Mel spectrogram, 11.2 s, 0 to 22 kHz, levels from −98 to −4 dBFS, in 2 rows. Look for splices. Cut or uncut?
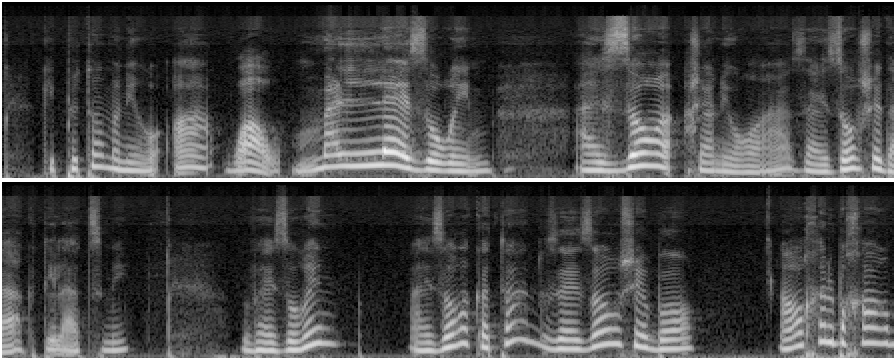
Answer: cut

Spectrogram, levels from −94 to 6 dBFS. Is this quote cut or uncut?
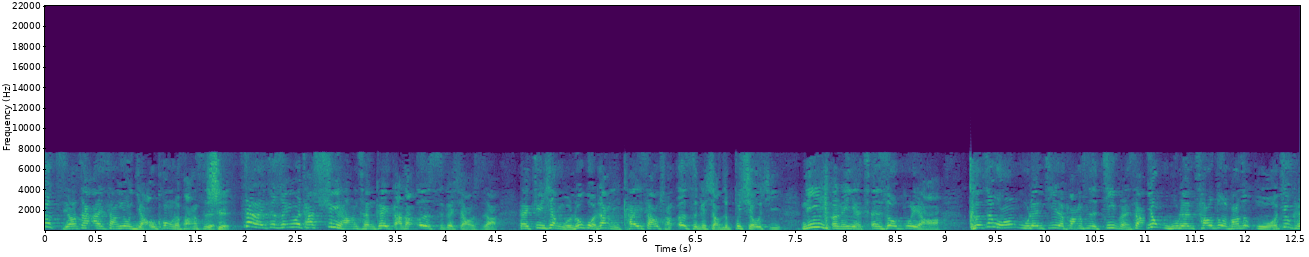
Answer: cut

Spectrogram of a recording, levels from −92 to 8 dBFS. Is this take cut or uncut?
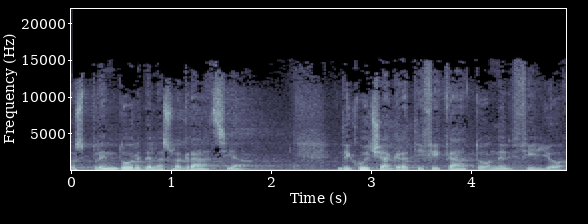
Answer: uncut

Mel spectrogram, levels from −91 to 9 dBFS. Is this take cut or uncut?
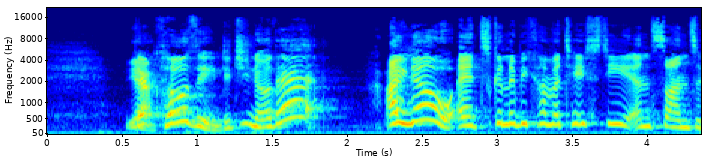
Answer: uncut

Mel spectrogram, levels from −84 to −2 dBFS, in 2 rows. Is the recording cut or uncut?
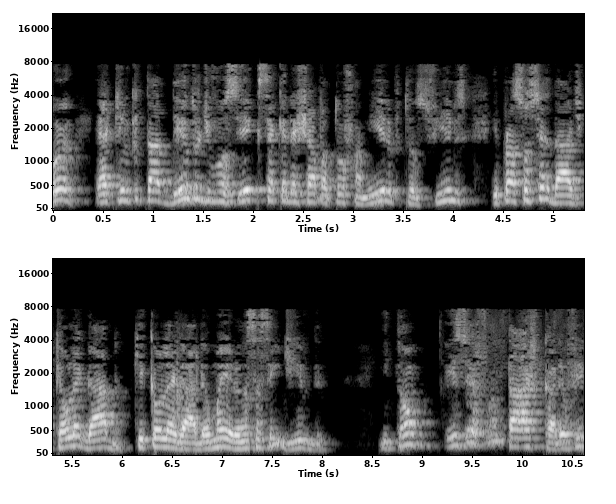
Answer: cut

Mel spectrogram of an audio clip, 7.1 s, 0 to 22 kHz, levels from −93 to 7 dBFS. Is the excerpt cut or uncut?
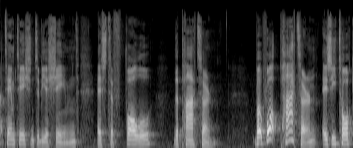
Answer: uncut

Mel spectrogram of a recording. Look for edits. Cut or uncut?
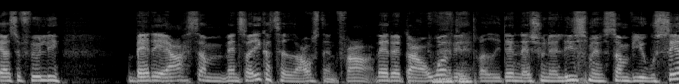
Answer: uncut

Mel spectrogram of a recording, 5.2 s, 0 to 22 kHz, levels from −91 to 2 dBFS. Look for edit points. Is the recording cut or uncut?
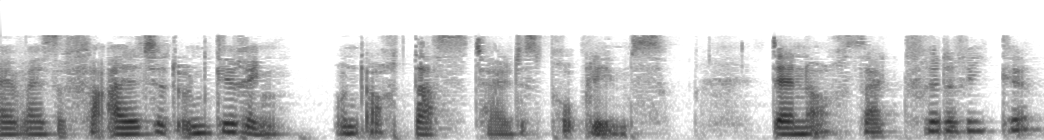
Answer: uncut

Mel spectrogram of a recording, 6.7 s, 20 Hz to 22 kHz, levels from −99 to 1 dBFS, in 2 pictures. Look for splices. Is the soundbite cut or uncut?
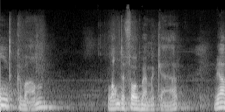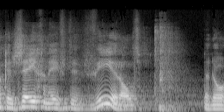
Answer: uncut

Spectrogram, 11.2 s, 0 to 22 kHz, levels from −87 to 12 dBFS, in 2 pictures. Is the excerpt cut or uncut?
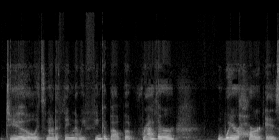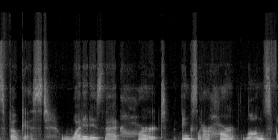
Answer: cut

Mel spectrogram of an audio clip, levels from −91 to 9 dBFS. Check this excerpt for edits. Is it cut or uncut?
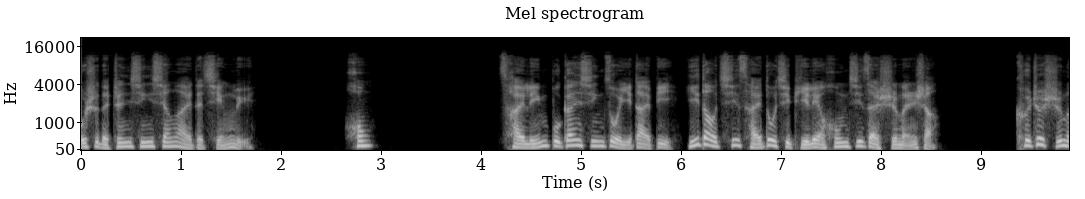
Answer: cut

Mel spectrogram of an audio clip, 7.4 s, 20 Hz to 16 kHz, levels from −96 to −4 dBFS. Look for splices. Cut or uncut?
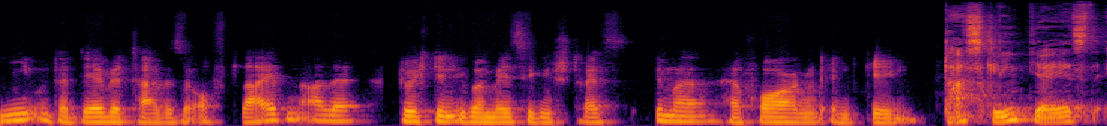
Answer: cut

